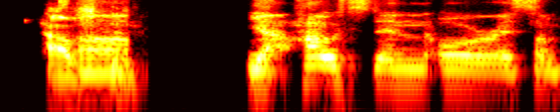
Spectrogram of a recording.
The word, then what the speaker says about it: Houston: Avenue and this street, sometimes mispronounced by out-of-towners to match the name of a city in Texas. Houston. Houston.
